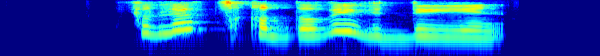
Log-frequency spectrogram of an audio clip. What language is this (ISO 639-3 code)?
kab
